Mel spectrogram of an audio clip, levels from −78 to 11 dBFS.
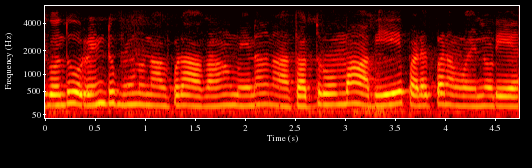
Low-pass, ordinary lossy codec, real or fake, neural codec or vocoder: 5.4 kHz; none; fake; codec, 16 kHz in and 24 kHz out, 2.2 kbps, FireRedTTS-2 codec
